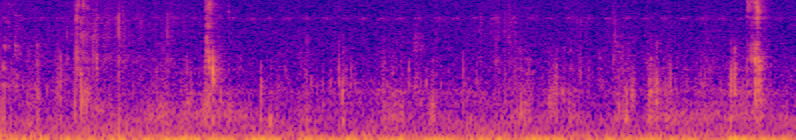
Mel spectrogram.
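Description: Fingers squish and mix soft rice.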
